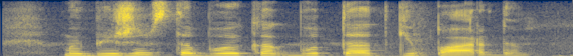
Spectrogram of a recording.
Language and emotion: Russian, neutral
